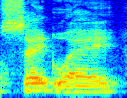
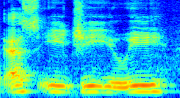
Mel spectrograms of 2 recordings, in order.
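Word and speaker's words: segue: you would use uh segway is number 12 segway it's the the little mobile device that you would um that you've seen executives travel about in uh it's pronounced segway but if you look at it s-e-g-u-e you would think it's siku or segu um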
